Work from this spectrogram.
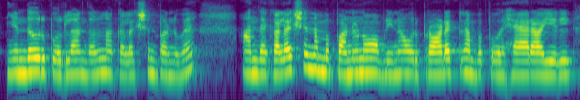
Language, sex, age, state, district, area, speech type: Tamil, female, 45-60, Tamil Nadu, Mayiladuthurai, urban, spontaneous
